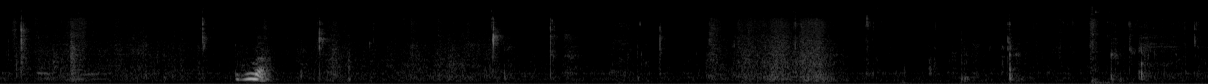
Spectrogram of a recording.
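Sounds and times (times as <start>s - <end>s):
rustling: 0.0s - 5.2s, 7.0s - 9.0s.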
